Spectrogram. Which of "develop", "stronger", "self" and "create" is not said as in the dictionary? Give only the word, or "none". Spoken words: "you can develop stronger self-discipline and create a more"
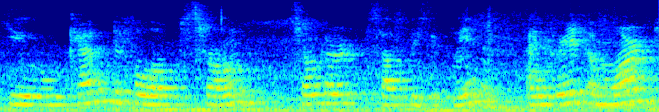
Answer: develop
